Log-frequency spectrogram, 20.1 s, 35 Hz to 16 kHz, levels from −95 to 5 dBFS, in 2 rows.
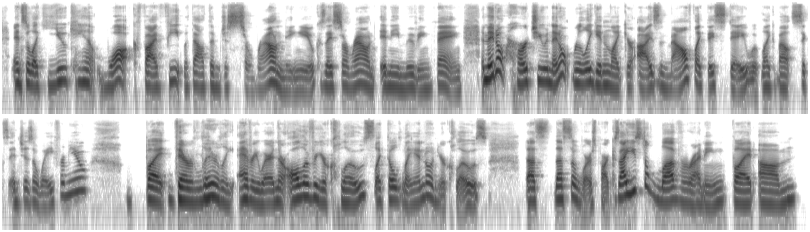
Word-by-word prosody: and 190 Hz, -, 0 dB
so, 185 Hz, -, 0 dB
like, 155 Hz, -1 st, 0 dB
you 200 Hz, +6 st, -2 dB
can't 205 Hz, -2 st, -5 dB
walk 155 Hz, +2 st, +1 dB
5' 165 Hz, +4 st, 0 dB
without 155 Hz, 0 st, -6 dB
them 150 Hz, -2 st, -6 dB
just 150 Hz, 0 st, -2 dB
surrounding 135 Hz, -2 st, -2 dB
you, 125 Hz, -2 st, -5 dB
'cause 165 Hz, -, -12 dB
they 160 Hz, 0 st, 0 dB
surround 165 Hz, +1 st, -1 dB
any 155 Hz, -1 st, -3 dB
moving 145 Hz, -1 st, -7 dB
thing, 145 Hz, -8 st, -2 dB, 0.2 s
and 225 Hz, -, +3 dB
they 250 Hz, -, +11 dB
don't 365 Hz, 0 st, +4 dB
hurt 195 Hz, +3 st, +2 dB
you, 210 Hz, -, +1 dB
and 200 Hz, -3 st, +1 dB
they 175 Hz, -, +4 dB
don't -, -, 0 dB
really 195 Hz, 0 st, +1 dB
get 175 Hz, -3 st, -1 dB
in, 170 Hz, -, -2 dB
like, 150 Hz, -1 st, -4 dB
your 155 Hz, -, -6 dB
eyes 160 Hz, +1 st, 0 dB
and 150 Hz, -3 st, -9 dB
mouth, 225 Hz, +9 st, +1 dB
like, 160 Hz, -4 st, -2 dB
they 155 Hz, +2 st, -4 dB
stay -, -, -3 dB
w 115 Hz, 0 st, -5 dB
like, 155 Hz, 0 st, -6 dB
about 150 Hz, -1 st, -4 dB
6" 165 Hz, -1 st, -8 dB
away 140 Hz, -2 st, -6 dB
from 230 Hz, +8 st, -7 dB
you, 305 Hz, +3 st, -3 dB, 0.7 s
but 175 Hz, -4 st, +7 dB
they're 175 Hz, -1 st, +5 dB
literally 180 Hz, -2 st, +2 dB
everywhere, 165 Hz, -5 st, +1 dB
and 155 Hz, +3 st, -1 dB
they're 165 Hz, -, 0 dB
all 195 Hz, +4 st, +5 dB
over 210 Hz, -1 st, +3 dB
your 160 Hz, -4 st, -1 dB
clothes 165 Hz, +8 st, -2 dB
like, 165 Hz, -, -2 dB
they'll 180 Hz, -1 st, +3 dB
land 155 Hz, +10 st, -4 dB
on 215 Hz, -, -1 dB
your -, -, -8 dB
clothes, 420 Hz, -3 st, -2 dB, 0.5 s
that's 170 Hz, 0 st, +1 dB
that's 190 Hz, 0 st, +2 dB
the 215 Hz, -, +1 dB
worst 175 Hz, -, -5 dB
part. -, -, -3 dB
'Cause 210 Hz, -, -5 dB
I 210 Hz, -, +9 dB
used 300 Hz, +5 st, +3 dB
to 380 Hz, -, +1 dB
love 180 Hz, -, +3 dB
running, 155 Hz, +1 st, -4 dB
but, 150 Hz, -2 st, +3 dB
um, 155 Hz, +4 st, +1 dB
170 Hz, 215 wpm, -24 LUFS, 155-195 Hz, 0.7 s, they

